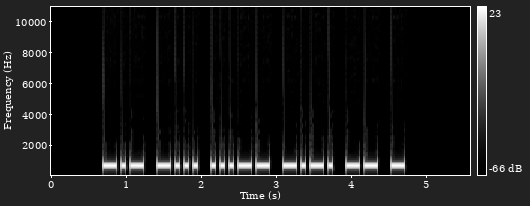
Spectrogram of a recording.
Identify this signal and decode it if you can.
Morse code, heard as a keyed tone, about 20 wpm, 700 Hz. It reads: KB3CMT
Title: 2023 POTA Activator Call Signs - 20wpm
